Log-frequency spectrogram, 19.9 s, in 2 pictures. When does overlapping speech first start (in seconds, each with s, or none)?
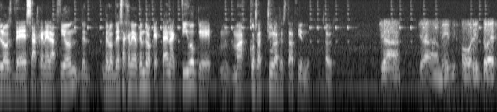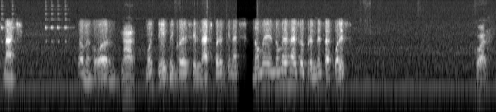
none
